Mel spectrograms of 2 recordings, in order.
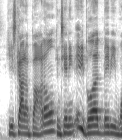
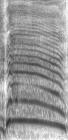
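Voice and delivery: long, very high "yeah" scream; drunk crowd scream. Acted. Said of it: "The drunk people scream".

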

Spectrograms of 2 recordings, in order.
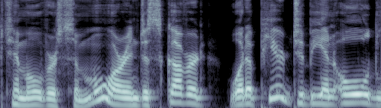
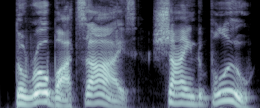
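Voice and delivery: ordinary delivery, nothing marked

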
